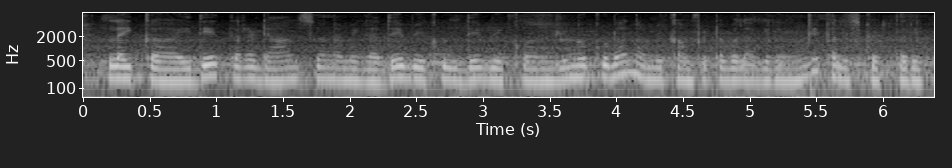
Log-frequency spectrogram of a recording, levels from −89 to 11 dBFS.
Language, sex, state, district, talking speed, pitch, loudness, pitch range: Kannada, female, Karnataka, Shimoga, 140 wpm, 165 Hz, -20 LUFS, 155-180 Hz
